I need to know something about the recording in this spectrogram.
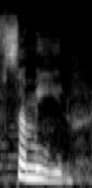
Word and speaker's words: Samir: they say Samir Samir so if we break down this name as Sam and E it makes a correct pronunciation of Samir and in Indian language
